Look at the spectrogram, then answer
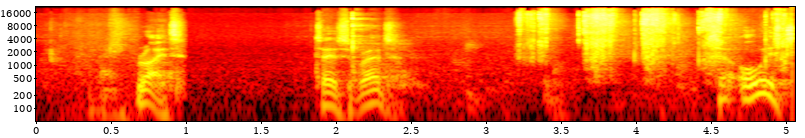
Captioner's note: knife scraping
